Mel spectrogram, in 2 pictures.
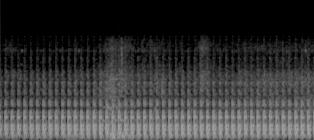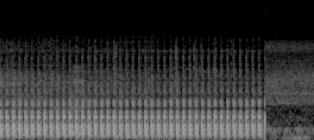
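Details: Car with a CNG conversion, started on petrol after bypassing a faulty gas/petrol converter switch with the fuel pump powered: steady, even idle with a regular firing pulse and no misses before shutoff. The engine runs normally.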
